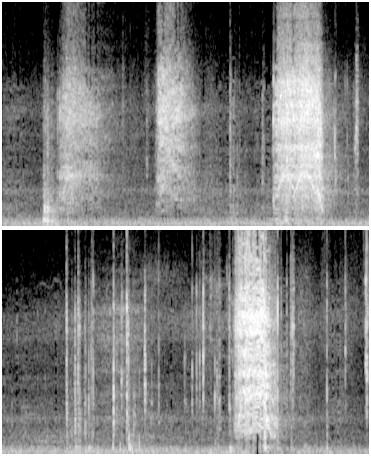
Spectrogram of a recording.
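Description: Power tool driving a screw into a retro gaming bartop arcade kit, several short buzzing runs separated by pauses, close and fairly loud with no voices.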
